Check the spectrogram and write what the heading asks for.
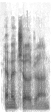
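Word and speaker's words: Pema Chödrön: Pema Chodron.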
